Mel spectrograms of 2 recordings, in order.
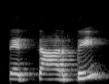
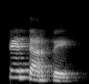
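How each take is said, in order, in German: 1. Die Betonung liegt auf der zweiten Silbe. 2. Die Betonung liegt auf der ersten Silbe. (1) "Tetarte, Mittwoch" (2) "Tetarte, die vierte"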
